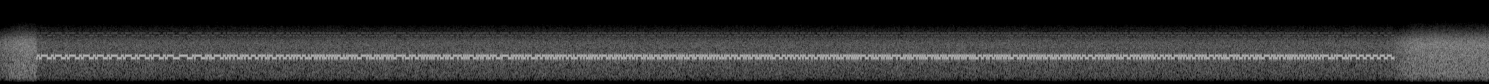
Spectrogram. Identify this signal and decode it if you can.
NAVTEX (SITOR-B), 100 baud, 170 Hz shift, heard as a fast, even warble, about 1360 Hz centre, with radio static. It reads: ZCZC NA05 FORECAST: WIND W 8 TO 9. SEA VERY ROUGH. VIS GOOD. NNNN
